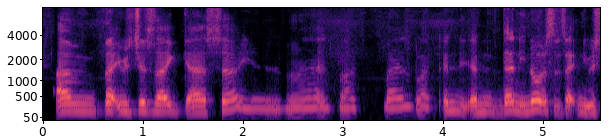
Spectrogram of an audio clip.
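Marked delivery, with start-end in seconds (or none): 1.6-3.9 put-on soft, creaky Southern accent. Retelling Bubba's words after his hand is slammed in a door: Bubba's high-pitched Southern voice. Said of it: "that kind of high-pitched Southern voice".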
